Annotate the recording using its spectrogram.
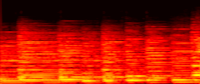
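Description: Piano played with both hands, chords with a moving bass line in a steady song accompaniment, with no voice over it.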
